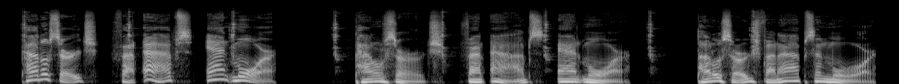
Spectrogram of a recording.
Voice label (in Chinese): 英语男; 花瓣搜索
